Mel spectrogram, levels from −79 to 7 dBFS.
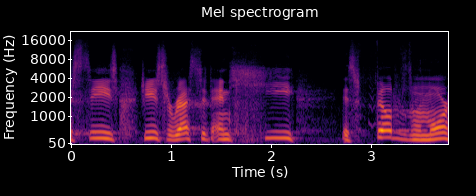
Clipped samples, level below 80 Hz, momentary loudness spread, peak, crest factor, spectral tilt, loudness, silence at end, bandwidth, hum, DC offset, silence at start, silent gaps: under 0.1%; -72 dBFS; 13 LU; -4 dBFS; 20 dB; -6 dB/octave; -25 LUFS; 0 s; 15.5 kHz; none; under 0.1%; 0 s; none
